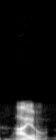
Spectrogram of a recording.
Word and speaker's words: aion: You say it's spelled A-I-O-N in the Greek, or it's defined as long I, long O, I own, okay?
